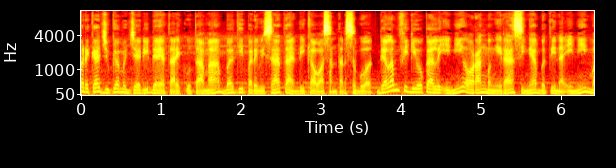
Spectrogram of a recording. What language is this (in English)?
Indonesian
